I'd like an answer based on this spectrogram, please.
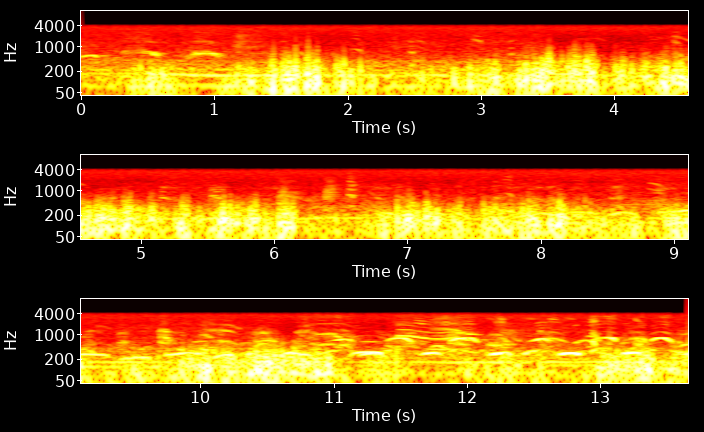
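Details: Captive chimpanzees Higgy and Juniper fighting, Higgy upset, other chimps in the group joining in: loud arched, wavering calls rise and fall in rapid series, building toward the end over thumps and general group clamour.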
